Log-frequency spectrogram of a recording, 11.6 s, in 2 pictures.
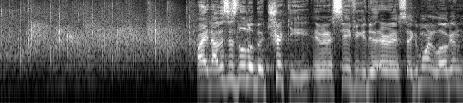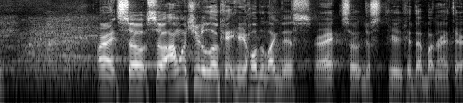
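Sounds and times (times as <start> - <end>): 
audience applause welcoming a person onto a stage: 0.0 - 3.0
speech: 2.4 - 6.0, 7.0 - 11.5.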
